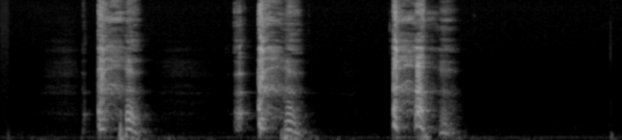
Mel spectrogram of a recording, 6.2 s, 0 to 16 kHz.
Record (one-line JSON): {"three_cough_length": "6.2 s", "three_cough_amplitude": 8930, "three_cough_signal_mean_std_ratio": 0.32, "survey_phase": "alpha (2021-03-01 to 2021-08-12)", "age": "45-64", "gender": "Male", "wearing_mask": "No", "symptom_none": true, "smoker_status": "Ex-smoker", "respiratory_condition_asthma": false, "respiratory_condition_other": false, "recruitment_source": "REACT", "submission_delay": "1 day", "covid_test_result": "Negative", "covid_test_method": "RT-qPCR"}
